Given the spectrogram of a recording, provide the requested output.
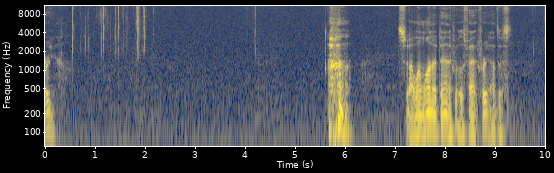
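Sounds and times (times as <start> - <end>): candy wrapper tearing: 0.5 - 2.2.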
